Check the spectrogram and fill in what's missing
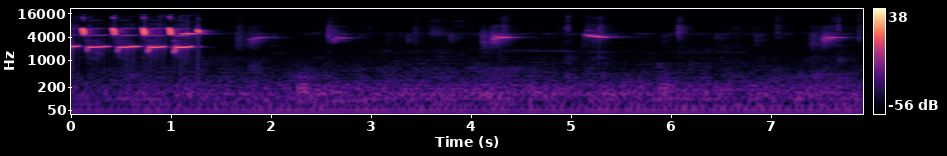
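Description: A canary opens with a fast burst of about eight bright, ringing repeated notes, then gives scattered high chirps and brief twitters over a faint low hum.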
